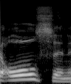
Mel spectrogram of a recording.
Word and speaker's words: Olsen: and a pleasure to be here with olson is that the correct way to pronunciate it it is yes thank you jerry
